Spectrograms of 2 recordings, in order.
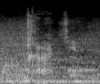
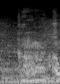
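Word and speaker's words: karaage: Karage. Oh, karage. We both said it wrong. It's karage.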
